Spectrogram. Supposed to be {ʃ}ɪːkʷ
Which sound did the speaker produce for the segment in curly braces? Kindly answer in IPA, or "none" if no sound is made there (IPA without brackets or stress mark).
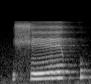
ʃ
